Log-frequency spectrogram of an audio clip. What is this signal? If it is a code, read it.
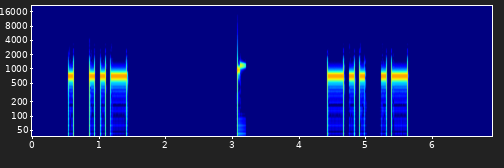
Morse code, heard as a keyed tone, about 15 wpm, 700 Hz. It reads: EU DA
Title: All Cut Numbers - 2-Digit 15wpm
